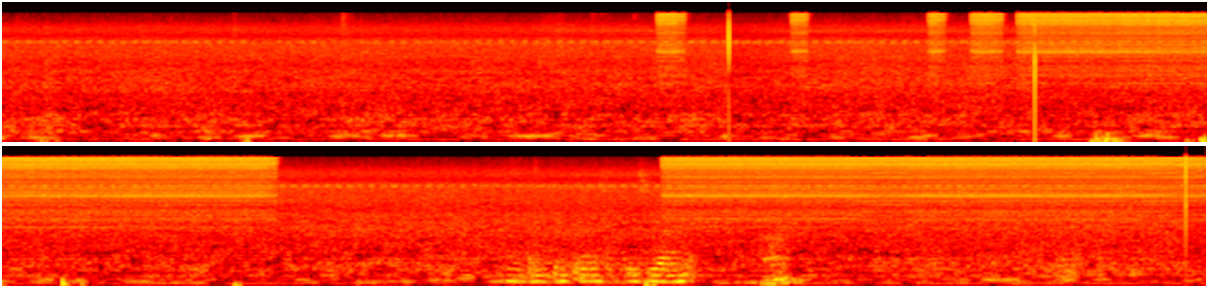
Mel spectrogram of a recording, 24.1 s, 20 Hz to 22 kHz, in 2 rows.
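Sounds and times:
tattoo machine buzzing: 6.5 - 7.0, 7.8 - 8.2, 9.2 - 15.0, 18.4 - 24.0
sharp clicks: 9.3 - 13.0, 23.6 - 24.0.

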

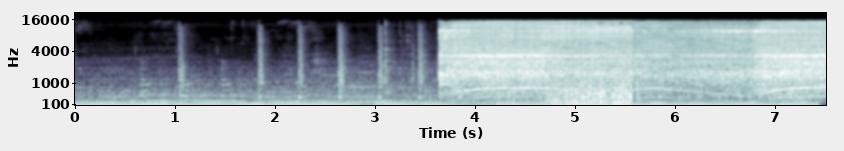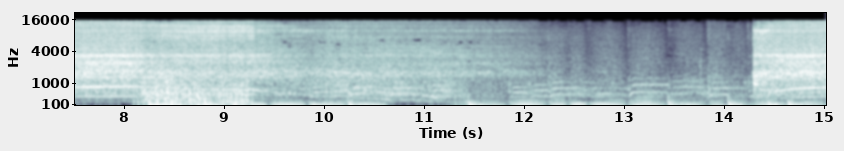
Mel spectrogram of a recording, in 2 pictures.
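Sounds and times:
electric disc cutter whining: 3.7 - 12.3, 14.3 - 15.0.

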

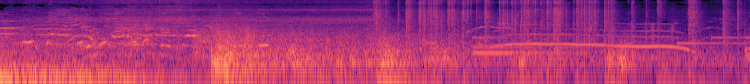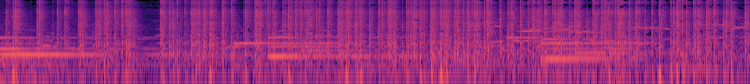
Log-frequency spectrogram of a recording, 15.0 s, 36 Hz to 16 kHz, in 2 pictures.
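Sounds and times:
fireworks crackling: 0.0 - 15.0
background music: 4.7 - 15.0.

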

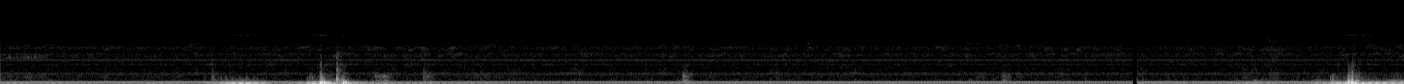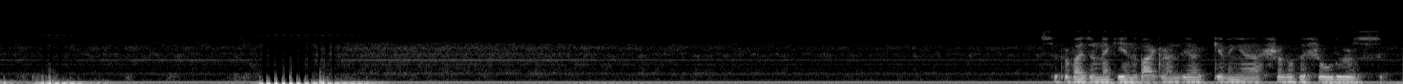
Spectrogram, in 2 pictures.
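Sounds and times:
soft low thumps: 0.0 - 21.5
low electrical hum: 0.0 - 28.0.

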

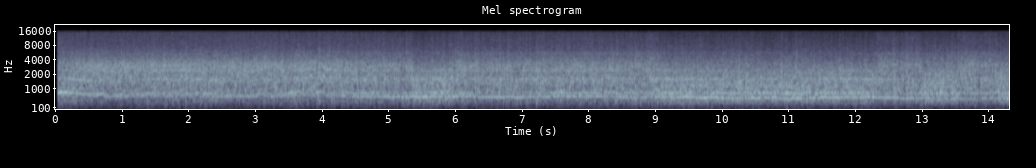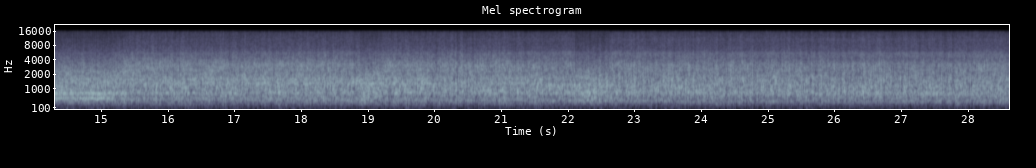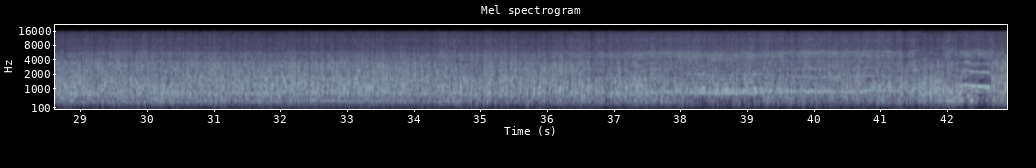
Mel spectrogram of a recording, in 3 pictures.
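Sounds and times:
drone motors whirring: 34.0 - 42.9.

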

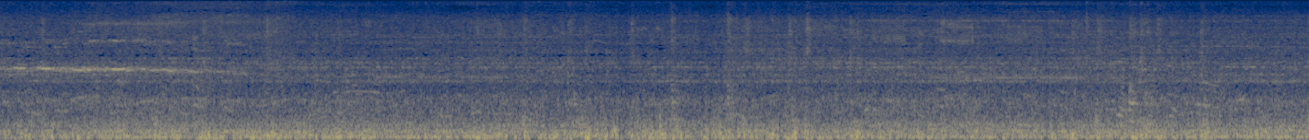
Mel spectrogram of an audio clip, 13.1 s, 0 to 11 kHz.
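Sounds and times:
train knocks: 0.0 - 3.7, 4.6 - 13.0
train wheels rumbling on rails: 0.0 - 13.0.

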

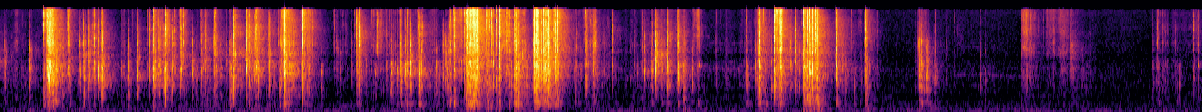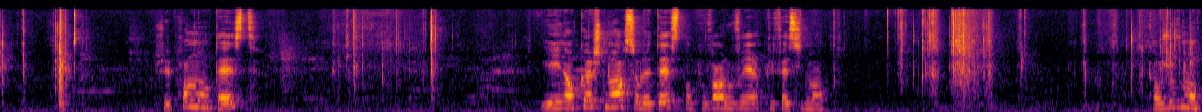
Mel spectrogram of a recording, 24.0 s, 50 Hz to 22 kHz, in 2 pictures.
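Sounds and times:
plastic pouch tearing and crinkling: 0.0 - 9.3, 20.9 - 22.0.

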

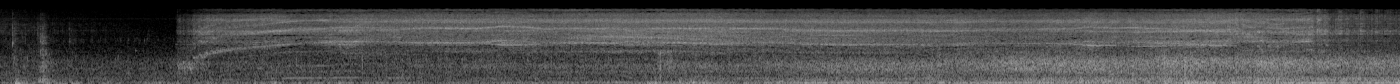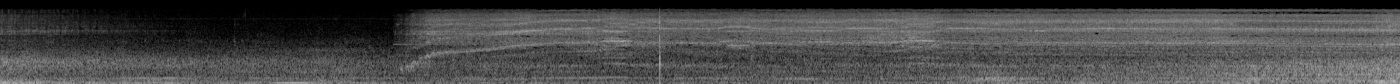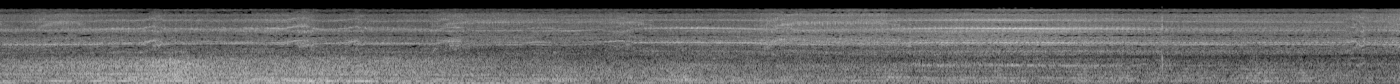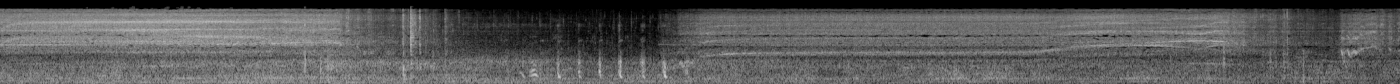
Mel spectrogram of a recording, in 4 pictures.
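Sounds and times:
rc helicopter rotor whine: 1.7 - 15.7, 17.9 - 56.0.

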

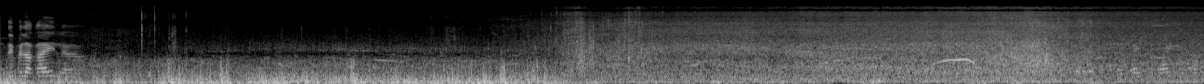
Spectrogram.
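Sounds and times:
sea waves washing onto beach: 4.9 - 12.0.

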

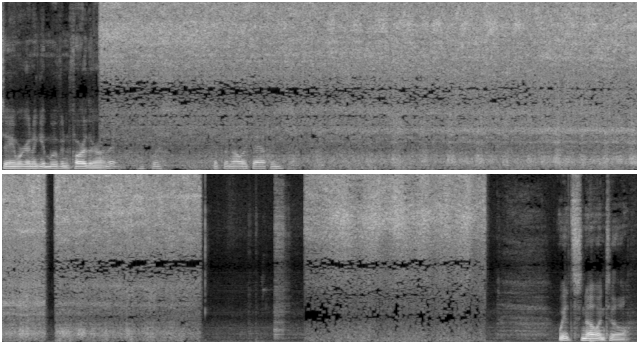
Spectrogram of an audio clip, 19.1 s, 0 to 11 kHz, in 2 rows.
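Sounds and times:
airbrush hissing: 1.4 - 12.6, 14.1 - 16.9.

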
